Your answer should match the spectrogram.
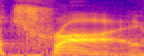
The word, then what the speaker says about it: trie: this one pictorially for the most part and that's known as a try which is somehow short for retrieval even though that's pronounced somewhat differently but try just means it's a data structure for retrieving data.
